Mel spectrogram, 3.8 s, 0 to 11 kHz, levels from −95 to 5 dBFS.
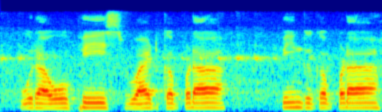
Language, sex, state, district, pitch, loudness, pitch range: Hindi, male, Gujarat, Gandhinagar, 140 Hz, -15 LUFS, 135-140 Hz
